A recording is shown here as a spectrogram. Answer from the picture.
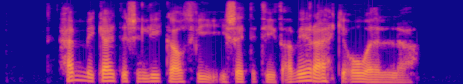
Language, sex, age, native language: Icelandic, male, 30-39, Icelandic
